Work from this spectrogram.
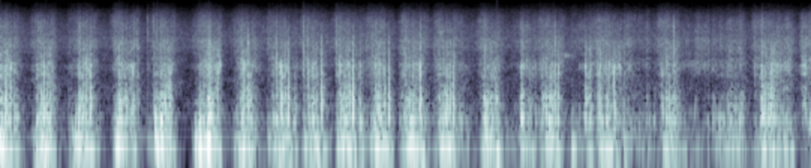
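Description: Fingertips of both hands scratch a flat, heart-shaped woven tapestry fabric coaster resting on a wooden table. About twenty-two rhythmic strokes, roughly two per second, each produce a soft, dry, broadband rasp with a low thud. The strokes grow gentler and less distinct toward the end.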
